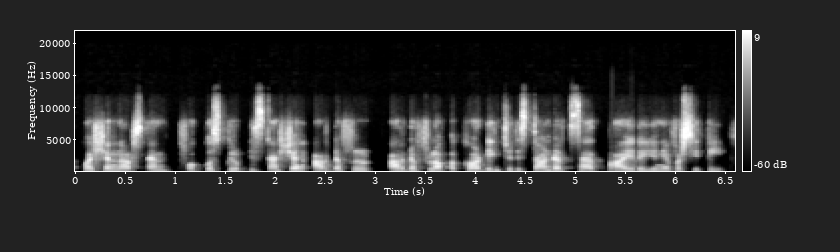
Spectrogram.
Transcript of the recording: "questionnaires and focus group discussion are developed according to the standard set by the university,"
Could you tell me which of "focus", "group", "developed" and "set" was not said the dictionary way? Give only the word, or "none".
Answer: developed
